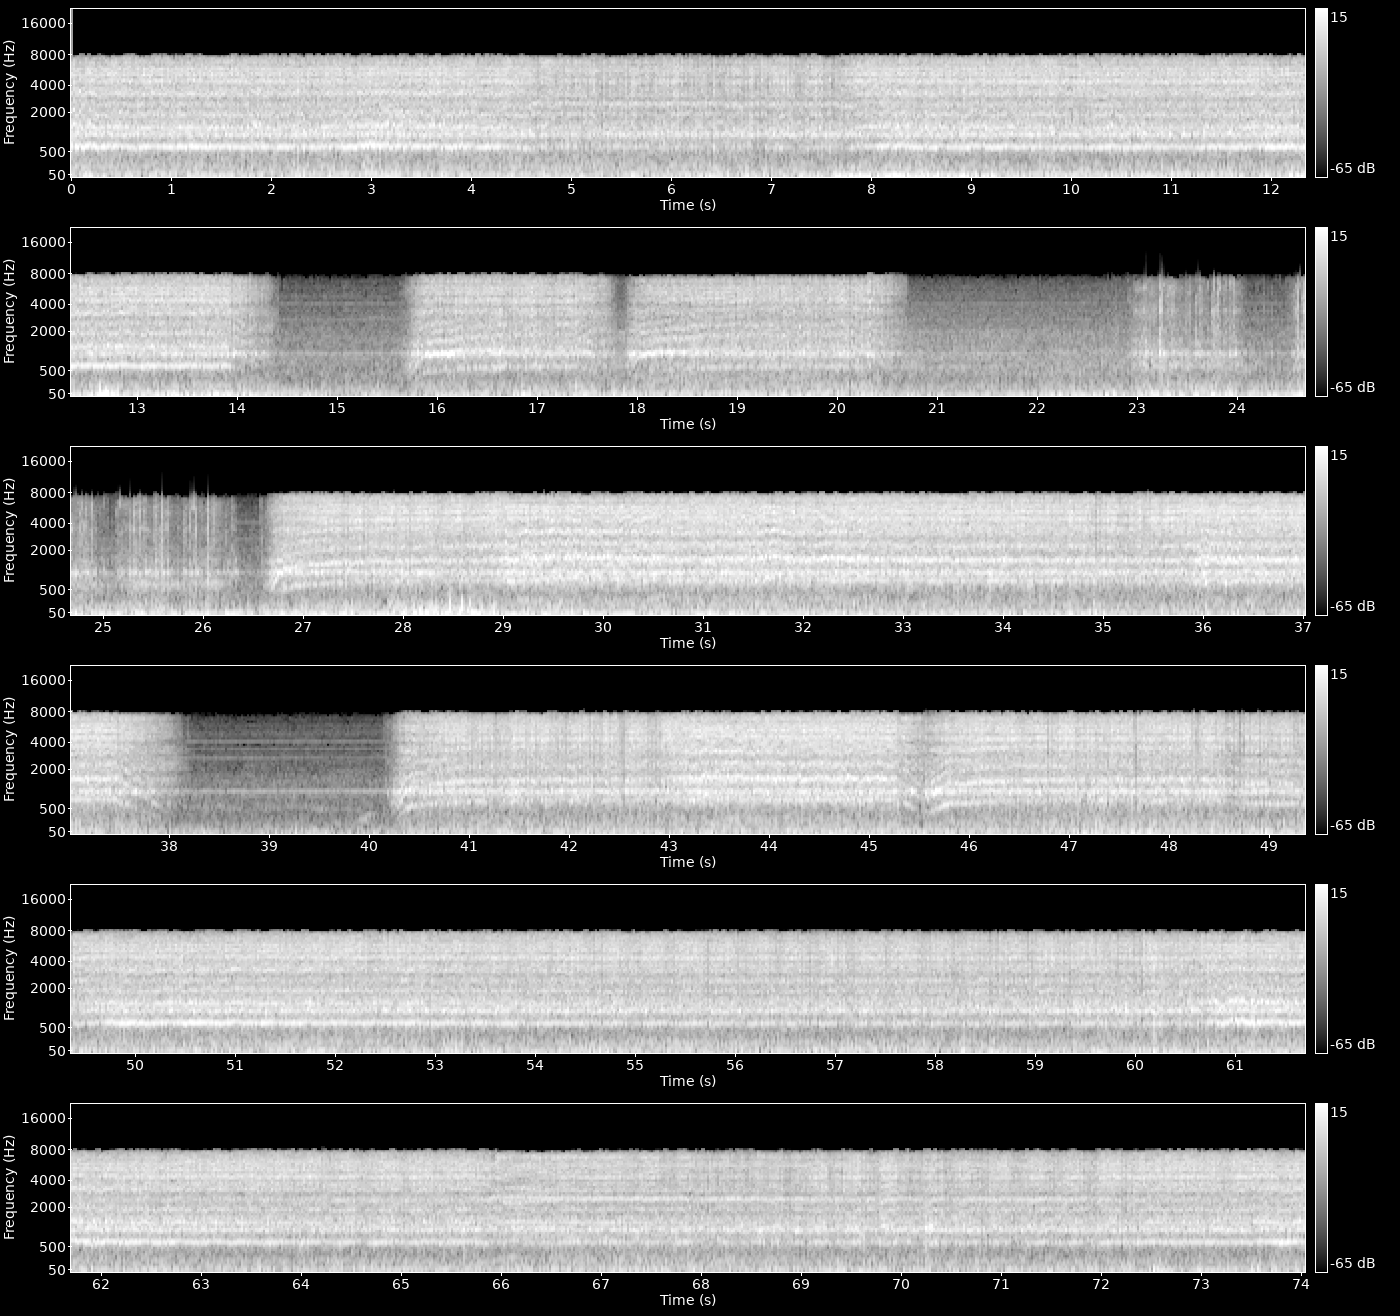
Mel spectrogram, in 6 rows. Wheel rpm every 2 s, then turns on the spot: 160, 160, 160, 160, 160, 160, 150, 40, 120, 140, 40, 10, 20, 120, 190, 200, 200, 200, 150, 10, 160, 200, 170, 180, 170, 160, 160, 160, 160, 160, 160, 160, 160, 160, 160, 160, 160.
22-26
